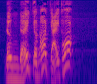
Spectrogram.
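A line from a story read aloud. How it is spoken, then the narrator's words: Many voices shouting. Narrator (Vietnamese): Có nhiều tiếng quát tháo vang lên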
